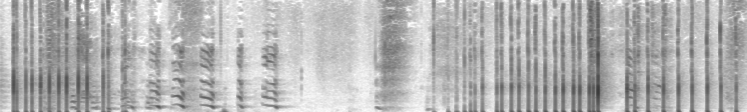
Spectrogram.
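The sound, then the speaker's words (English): Two bursts of playing cards being shuffled, each a rapid, even run of crisp flapping clicks, separated by a stretch of high, whiny, chirping squeaks and a brief quiet gap. “Are those actually cards? Because it sounds kind of like a fart.”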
